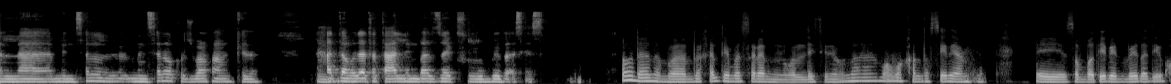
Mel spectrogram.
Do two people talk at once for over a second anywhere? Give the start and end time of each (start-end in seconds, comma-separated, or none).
none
